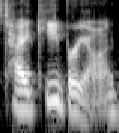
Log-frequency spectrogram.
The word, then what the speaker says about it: Ta'Kiebraion: And it's Ta'Kiebraion. That is my birth name. Okay, but you never came up here and pronounced it like that. Ta'Kiebraion. I did actually. Ta'Kiebraion. Well, I apologize. Ta'Kiebraion. I can't forget it now. Thank you. It rhymes with Freon.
